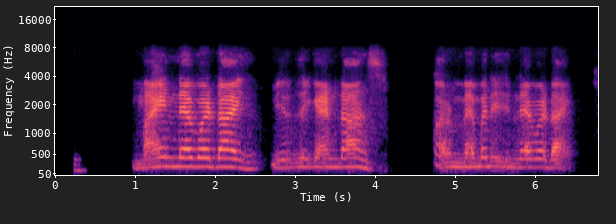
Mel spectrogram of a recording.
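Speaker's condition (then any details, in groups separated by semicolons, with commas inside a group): ALS; speech improved a little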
